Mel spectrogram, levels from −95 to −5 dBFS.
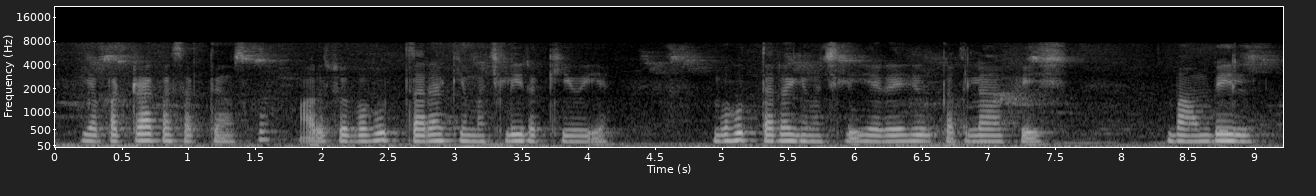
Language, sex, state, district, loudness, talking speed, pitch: Hindi, female, Bihar, Muzaffarpur, -42 LUFS, 155 wpm, 175 Hz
